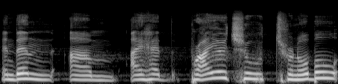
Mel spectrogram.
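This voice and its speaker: A woman talks with a Brazilian accent and ordinary pitch variation. The sound is dry and close, with no echo. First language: Portuguese. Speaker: artist. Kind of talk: interview. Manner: halting.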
